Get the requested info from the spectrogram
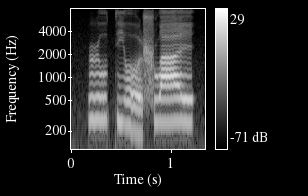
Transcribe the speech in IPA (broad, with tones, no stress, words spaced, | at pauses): ɻu˧˥t̪jo̰˨˩ʊ̯ʂwa˥ɪ̯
